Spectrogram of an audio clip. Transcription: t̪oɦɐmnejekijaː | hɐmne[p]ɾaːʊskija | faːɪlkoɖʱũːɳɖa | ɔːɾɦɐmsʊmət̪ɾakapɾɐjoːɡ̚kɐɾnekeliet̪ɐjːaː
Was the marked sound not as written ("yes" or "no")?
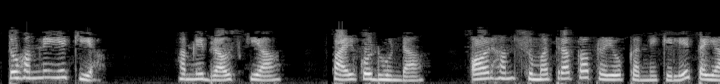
yes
